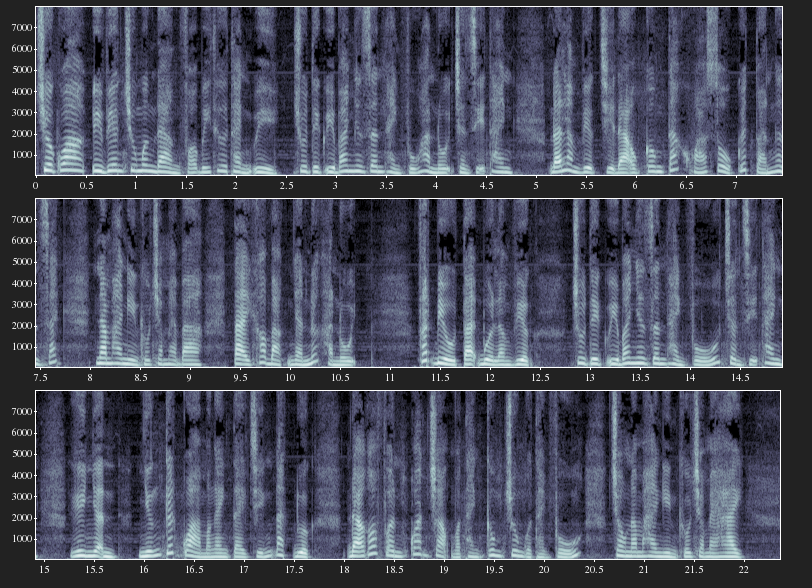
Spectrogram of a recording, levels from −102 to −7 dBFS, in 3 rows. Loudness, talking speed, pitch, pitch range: -25 LUFS, 240 wpm, 210 Hz, 185-245 Hz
